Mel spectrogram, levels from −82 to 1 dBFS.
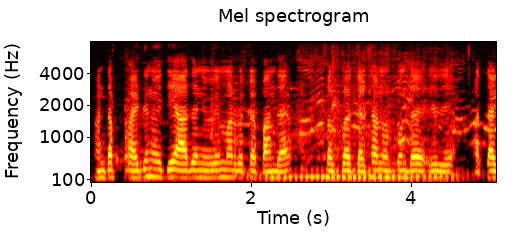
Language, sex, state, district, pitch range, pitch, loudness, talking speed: Kannada, male, Karnataka, Dharwad, 145-155 Hz, 150 Hz, -23 LUFS, 140 wpm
